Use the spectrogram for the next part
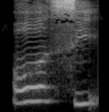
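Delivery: put-on high child's voice; innocent little girl. A narrator's reading. Little Red answering the wolf, innocent girlish voice. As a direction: agree innocently, like a small girl.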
